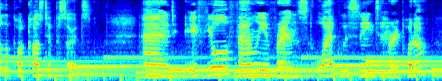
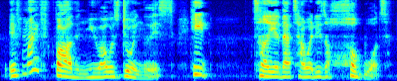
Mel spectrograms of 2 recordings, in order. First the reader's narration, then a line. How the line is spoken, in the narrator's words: Hagrid growled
